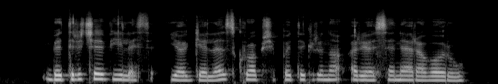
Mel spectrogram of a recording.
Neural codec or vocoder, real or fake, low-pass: vocoder, 48 kHz, 128 mel bands, Vocos; fake; 14.4 kHz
